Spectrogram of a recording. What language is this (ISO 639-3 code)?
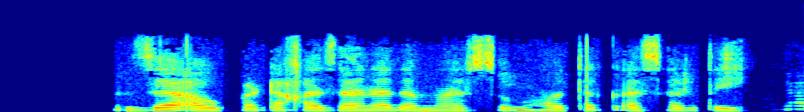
pus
